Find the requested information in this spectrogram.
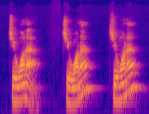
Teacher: We don't say 'do you'. It becomes 'juh'.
